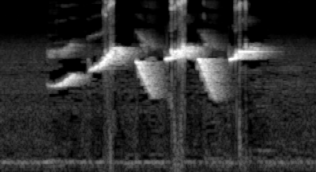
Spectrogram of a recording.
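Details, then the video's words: Oriental magpie-robin lure song, used to get a silent bird singing: clear whistled notes sweeping up and down, several quick slurred phrases in about two seconds, with a faint low hum beneath. "suara pancingan untuk kacer bisu"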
